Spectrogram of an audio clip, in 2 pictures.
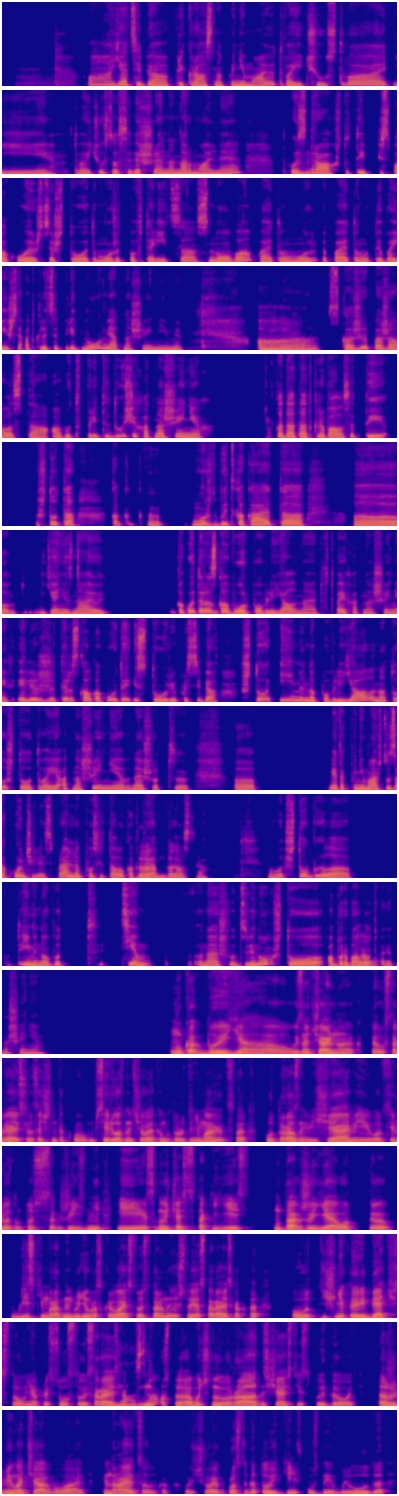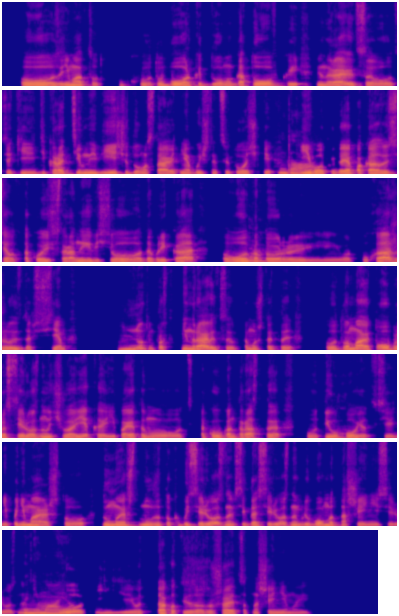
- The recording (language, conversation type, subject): Russian, advice, Чего вы боитесь, когда становитесь уязвимыми в близких отношениях?
- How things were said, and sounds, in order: tapping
